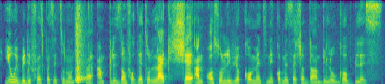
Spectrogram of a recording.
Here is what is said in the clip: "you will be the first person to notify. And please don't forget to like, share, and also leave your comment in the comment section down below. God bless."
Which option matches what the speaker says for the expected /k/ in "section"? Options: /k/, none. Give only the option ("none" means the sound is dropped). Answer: none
